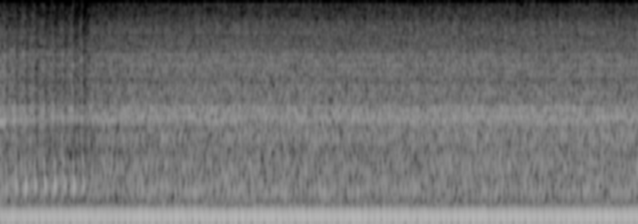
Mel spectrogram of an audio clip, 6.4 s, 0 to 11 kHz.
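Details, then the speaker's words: Saab 9-3 with a misfire, running at idle: steady hum with a quick, light ticking from the coil pack, the normal spark tick showing that coil is firing; all coils found good. "I should hear like a little ticking sound if it's working correct. And if it's not, then it should be completely quiet and not have an effect."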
